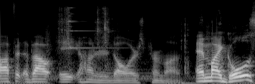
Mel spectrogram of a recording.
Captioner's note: cash register dings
